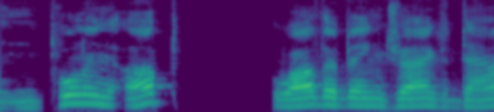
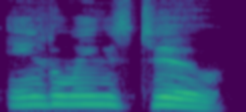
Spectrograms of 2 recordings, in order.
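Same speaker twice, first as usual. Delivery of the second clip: usual speaking voice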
